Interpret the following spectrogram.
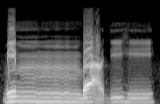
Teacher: Mim ba, sambil ditahan sepanjang 2 harokat baru dilepaskan. Mim ba'dihi. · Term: bacaan iqlab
